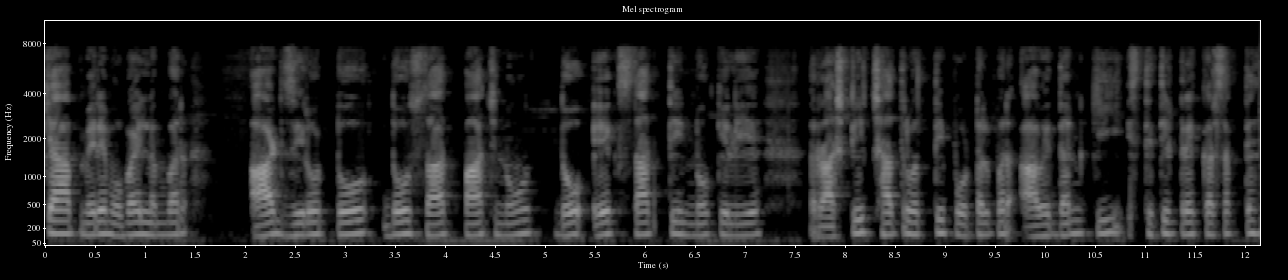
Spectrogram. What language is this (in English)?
Hindi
